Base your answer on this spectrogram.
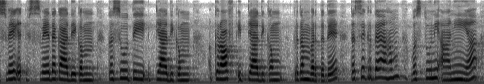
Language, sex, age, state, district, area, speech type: Sanskrit, female, 18-30, Karnataka, Haveri, rural, spontaneous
